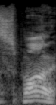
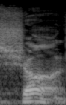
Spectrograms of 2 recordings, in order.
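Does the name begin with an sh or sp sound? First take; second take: sp; sh. First: The name begins with an sp sound. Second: The name begins with an sh sound. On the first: The speaker calls it wrong. "it's not Spawn" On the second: The speaker calls it right. "the P just sounds like an H"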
